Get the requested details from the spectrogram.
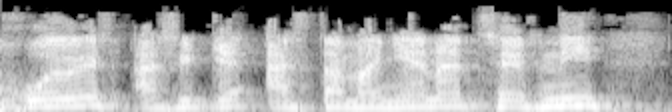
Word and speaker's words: Szczęsny: Szczęsny, que es como se debe pronunciar correctamente.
